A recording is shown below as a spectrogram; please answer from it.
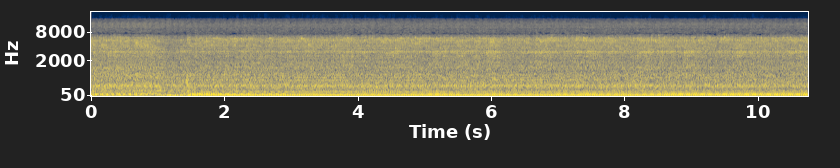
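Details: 1957 Ferguson FE35 TVO tractor, cold start on petrol, fan belt and old water pump fitted to test charging: deep, even thrum at steady low idle, no knocks, misses or rattles; charging light stays on, dynamo or regulator suspected. Normal idle.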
